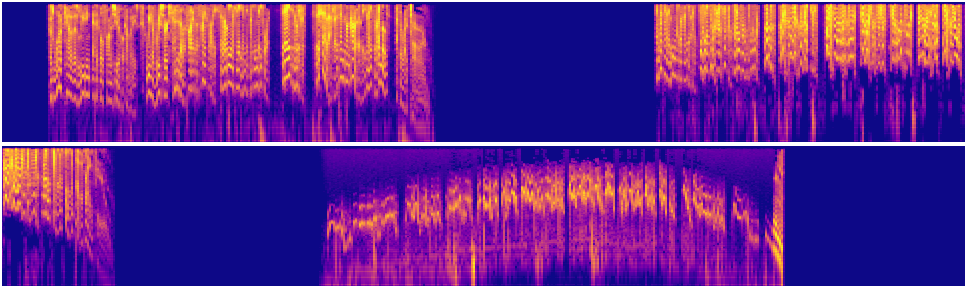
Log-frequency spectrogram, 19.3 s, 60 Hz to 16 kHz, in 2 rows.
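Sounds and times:
voice rewinding on tape recorder: 0.5s - 4.4s, 6.6s - 10.8s, 12.9s - 17.5s.

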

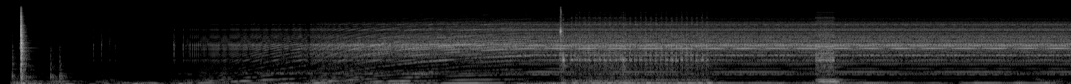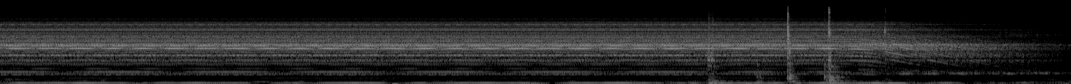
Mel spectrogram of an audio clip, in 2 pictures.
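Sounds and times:
computer switching on and off: 1.9s - 21.4s
computer fan humming: 5.3s - 21.0s.

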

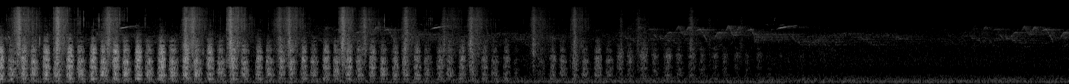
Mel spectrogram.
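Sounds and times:
dog urinating on grass: 0.0s - 6.7s
dog footsteps rustling in grass: 0.0s - 7.4s
dog panting while walking on grass: 0.0s - 7.9s.

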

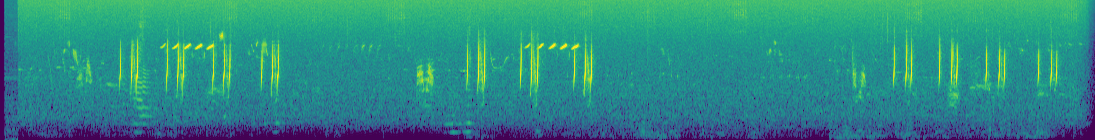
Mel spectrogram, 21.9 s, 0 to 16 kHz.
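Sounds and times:
quail singing: 1.6s - 4.6s, 5.2s - 5.6s, 9.3s - 9.8s, 10.4s - 11.9s, 16.9s - 21.4s.

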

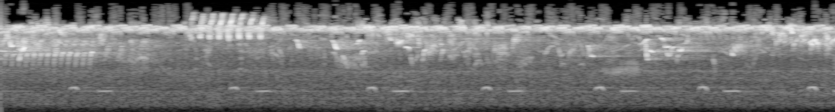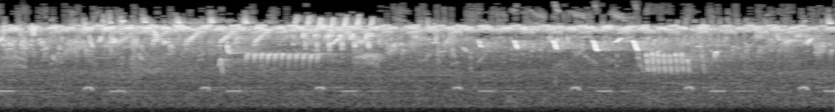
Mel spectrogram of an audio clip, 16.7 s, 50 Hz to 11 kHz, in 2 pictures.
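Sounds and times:
busy songbirds chirping in a forest: 0.0s - 16.7s
constant high cricket chorus in a forest: 0.0s - 16.7s
cuckoo giving a low two-note call in a forest: 3.6s - 12.2s, 12.8s - 16.7s.

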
